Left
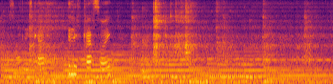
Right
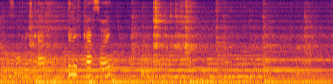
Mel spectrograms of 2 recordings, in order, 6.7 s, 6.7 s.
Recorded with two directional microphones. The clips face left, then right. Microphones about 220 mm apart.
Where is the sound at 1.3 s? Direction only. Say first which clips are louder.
Even; centre (ahead or behind).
